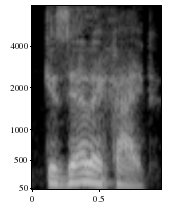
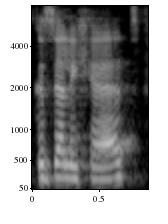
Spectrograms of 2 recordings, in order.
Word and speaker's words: gezelligheid: And it is, I'm going to try and pronounce it. It's gezelligheid.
